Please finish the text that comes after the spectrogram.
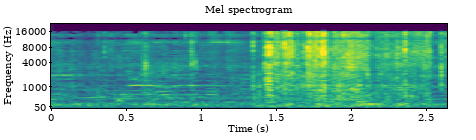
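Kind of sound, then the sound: food or drink, chewing food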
